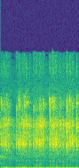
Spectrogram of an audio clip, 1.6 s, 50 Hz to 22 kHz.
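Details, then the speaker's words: Cadillac CTS-V V8 with a big cam on the stock muffler, heard from roughly 20–50 feet away: a deep, uneven loping idle with a steady low rumble and no knocks or rattles. Normal big-cam idle. "does it sound good you guys like the look thump that it has on a stock muffler setup that is a nasty nasty little cam I tell you what"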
